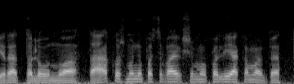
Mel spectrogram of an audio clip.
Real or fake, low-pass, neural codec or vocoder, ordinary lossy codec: fake; 14.4 kHz; vocoder, 44.1 kHz, 128 mel bands every 256 samples, BigVGAN v2; Opus, 32 kbps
